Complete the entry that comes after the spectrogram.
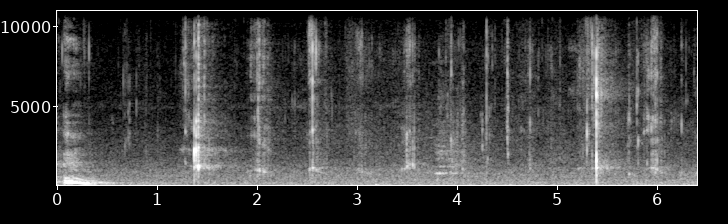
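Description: Crunchy biting and chewing close to the microphone: raw carrot sticks and fried chicken being eaten, with a handful of sharp crunches spread through, the loudest about five seconds in. A short falling hum from a voice opens it.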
